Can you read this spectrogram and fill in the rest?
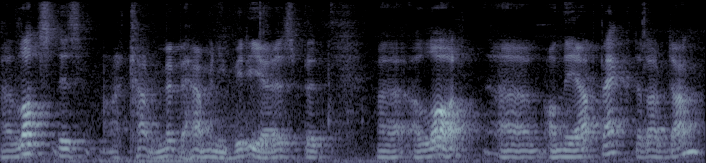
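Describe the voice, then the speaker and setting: An older man, a folk performer, chatting softly and haltingly to a small audience between songs, with many ums and uhs. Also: medium pitch, expressive. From Australia. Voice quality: soft-spoken. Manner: rambling, hesitant, full of ums and uhs. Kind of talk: casual stage chat between songs. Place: small hall with a live audience. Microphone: no microphone, recorded from a distance. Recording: roomy hall, distant camera mic, live music. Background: folk instruments playing.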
